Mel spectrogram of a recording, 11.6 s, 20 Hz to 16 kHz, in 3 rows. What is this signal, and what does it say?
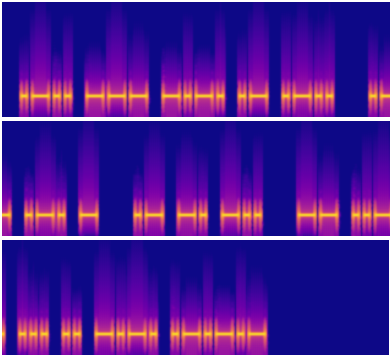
Morse code, heard as a keyed tone, about 22 wpm, 700 Hz. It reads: LOCAL ART AND MUSIC.
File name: Difficult Sentences with Hints - 22wpm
